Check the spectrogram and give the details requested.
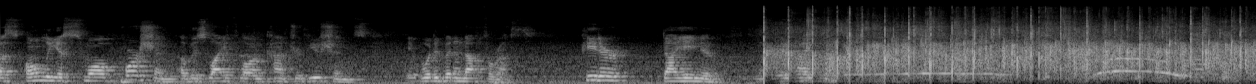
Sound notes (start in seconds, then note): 7.6 audience and panelists applaud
